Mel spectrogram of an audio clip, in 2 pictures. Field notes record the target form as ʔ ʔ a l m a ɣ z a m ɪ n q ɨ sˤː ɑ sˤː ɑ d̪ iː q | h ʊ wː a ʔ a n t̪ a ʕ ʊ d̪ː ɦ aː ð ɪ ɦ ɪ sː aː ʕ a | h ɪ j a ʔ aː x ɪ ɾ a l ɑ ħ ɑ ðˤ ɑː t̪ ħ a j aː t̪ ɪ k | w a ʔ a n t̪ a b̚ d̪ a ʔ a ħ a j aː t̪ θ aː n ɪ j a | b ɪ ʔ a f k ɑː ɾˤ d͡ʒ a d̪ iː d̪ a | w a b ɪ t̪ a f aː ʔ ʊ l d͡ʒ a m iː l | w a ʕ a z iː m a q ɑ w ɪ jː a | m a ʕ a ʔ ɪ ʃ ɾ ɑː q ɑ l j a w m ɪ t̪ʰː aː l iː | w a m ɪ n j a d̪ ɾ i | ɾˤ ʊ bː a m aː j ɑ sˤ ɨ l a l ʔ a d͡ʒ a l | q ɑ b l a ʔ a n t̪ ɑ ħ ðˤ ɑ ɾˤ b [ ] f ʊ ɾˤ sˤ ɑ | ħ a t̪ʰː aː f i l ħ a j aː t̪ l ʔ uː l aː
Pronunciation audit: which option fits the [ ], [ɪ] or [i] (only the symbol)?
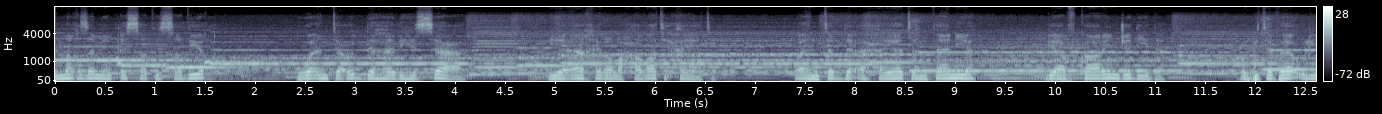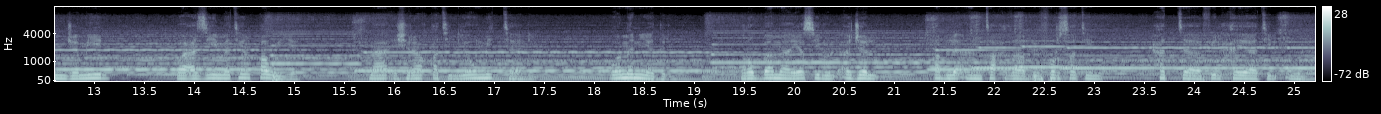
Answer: ɪ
